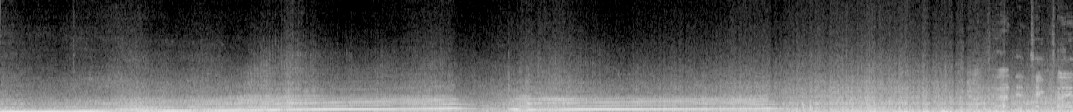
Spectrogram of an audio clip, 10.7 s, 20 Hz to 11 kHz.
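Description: A 2016 Chevrolet Corvette C7 Z06 engine pulls hard through first and second gear, its note climbing steadily, dipping at a shift near the midpoint, then rising again loud and close from inside the cabin.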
